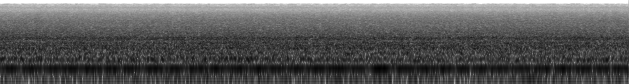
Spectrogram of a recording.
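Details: Printer print head returning to maintenance station makes a steady airy gas-leak-like hiss over low mains hum; began two months earlier, went away after maintenance station replacement, then returned, followed by errors requiring several shutdowns.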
